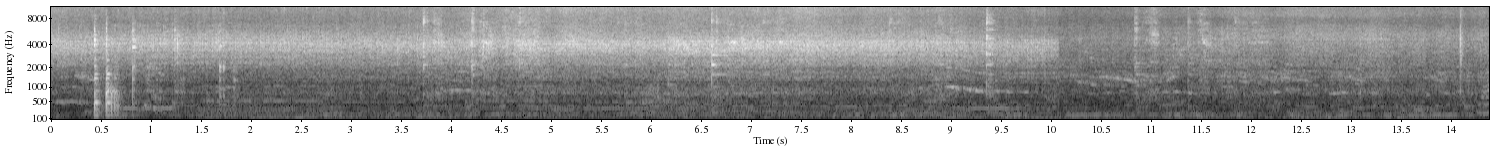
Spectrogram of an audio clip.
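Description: Chopped onions sizzle in hot oil in a pan and are stirred with a spatula, giving a steady frying hiss broken by scraping strokes. The sizzle drops a little near the end.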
